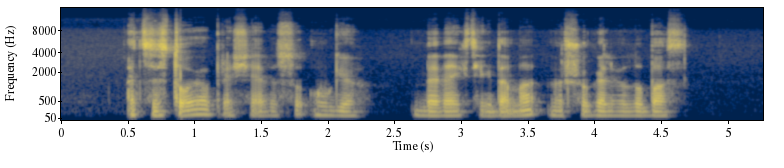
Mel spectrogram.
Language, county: Lithuanian, Tauragė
